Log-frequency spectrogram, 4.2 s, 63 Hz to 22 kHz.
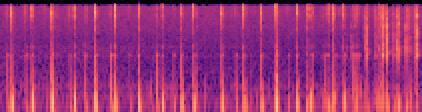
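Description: Fingertips and nails tap and scratch the sides of two identical small, empty, hollow white paper cups held beside the capsules of a Tascam mic. About 25 quick, dry, hollow thumps sit mostly in the low range, each with a faint bright click and almost no ring. Toward the end the taps grow quicker and denser, blending with scratchy paper rustle.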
